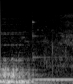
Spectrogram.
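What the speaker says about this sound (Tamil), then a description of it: "லியோவின் கர்ஜனை கேட்டால் காடே அதிரும்." A lion, king of a dense forest, lets out a single short, deep roar, loud and close with no other sound around it.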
